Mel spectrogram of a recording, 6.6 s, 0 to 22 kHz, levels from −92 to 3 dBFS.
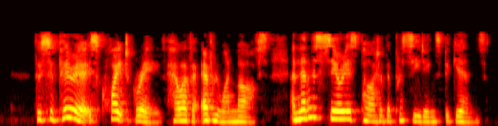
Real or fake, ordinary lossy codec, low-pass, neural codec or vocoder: fake; MP3, 32 kbps; 7.2 kHz; codec, 16 kHz, 4 kbps, FunCodec, trained on LibriTTS, 50 frames a second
